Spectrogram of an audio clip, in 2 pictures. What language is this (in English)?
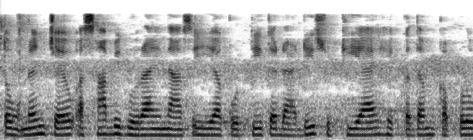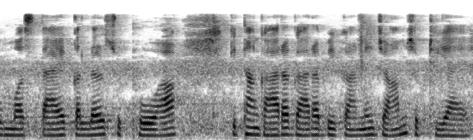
Sindhi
